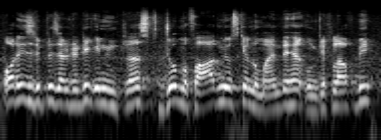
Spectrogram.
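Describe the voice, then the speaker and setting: A high-voiced man with a Pakistani accent delivers an explanatory lecture. He teaches step by step, restating key phrases and mixing formal read-out wording with plain examples. There is some noise in the recording. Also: moderate pace. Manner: didactic, repeats phrases for emphasis. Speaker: law lecturer.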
